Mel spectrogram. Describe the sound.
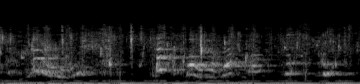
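Children splash and dive into river water, a continuous noisy churn of sloshing and splattering over about three and a half seconds, with excited voices and yelps mixed in.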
